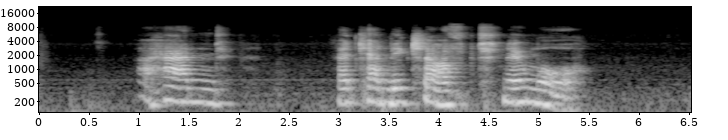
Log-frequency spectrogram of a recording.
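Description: A woman reads out aloud.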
